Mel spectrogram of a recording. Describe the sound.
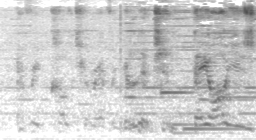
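A chiming, bell-like melody plays in the background, its tones growing clearer and louder in the second half, while people talk over it.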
